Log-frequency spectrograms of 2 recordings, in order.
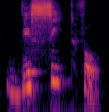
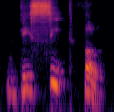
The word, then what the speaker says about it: deceitful: And maybe the pronunciation of this one is a little bit challenging. Deceitful. Deceitful.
